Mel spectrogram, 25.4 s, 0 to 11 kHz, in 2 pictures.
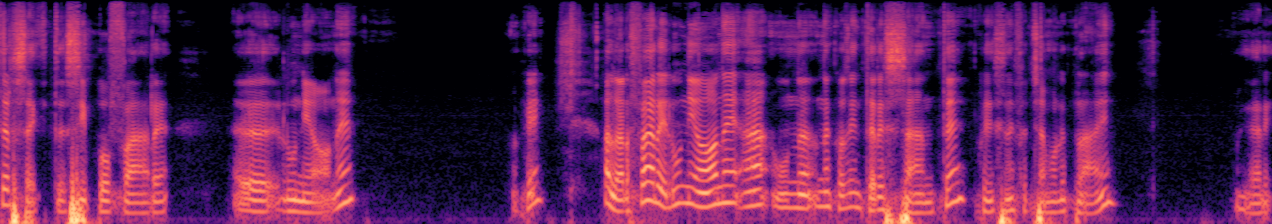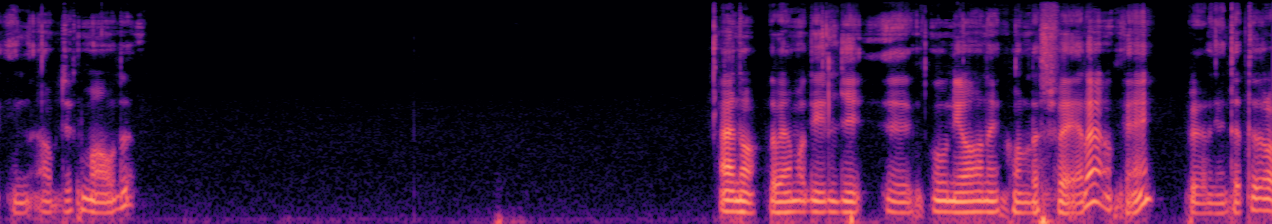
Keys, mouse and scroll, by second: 12.8 Tab, 21.7-25.4 drag.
